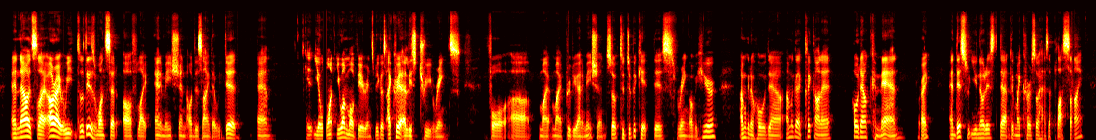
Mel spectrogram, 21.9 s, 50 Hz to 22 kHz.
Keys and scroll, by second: 5.6 super+s.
